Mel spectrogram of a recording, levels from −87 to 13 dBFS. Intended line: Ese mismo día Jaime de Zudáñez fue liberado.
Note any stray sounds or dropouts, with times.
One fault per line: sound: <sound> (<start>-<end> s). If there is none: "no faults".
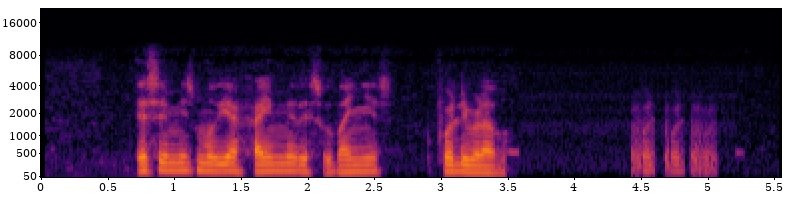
sound: laugh (4.4-5.1 s)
